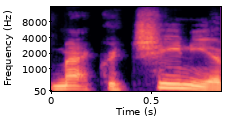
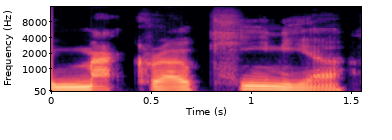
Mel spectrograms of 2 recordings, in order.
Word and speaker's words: Macrauchenia: Often mispronounced macrochenia. That's how I've said it until very recently. Turns out it should be should really be macroenia.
